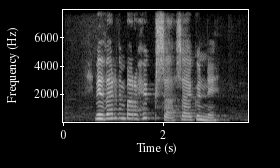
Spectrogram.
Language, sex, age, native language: Icelandic, female, 13, Icelandic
